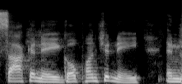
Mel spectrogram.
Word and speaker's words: Saucony: It's Saucony.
